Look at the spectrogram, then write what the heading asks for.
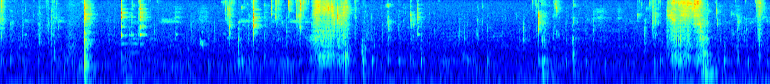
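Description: Close-up wet chewing and biting of Northeast Chinese blood sausage in its soft pig-intestine casing, with scattered small mouth clicks. A single sharp snip of kitchen scissors cutting the sausage about a second in, and two louder bursts of mouth noise near the middle and near the end as she bites in.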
